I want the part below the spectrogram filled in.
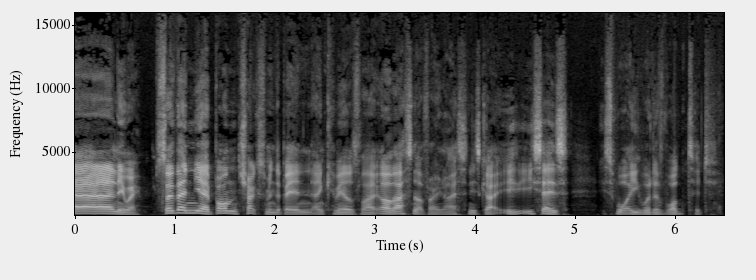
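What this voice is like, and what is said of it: Usual voice. Nothing is said of it.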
